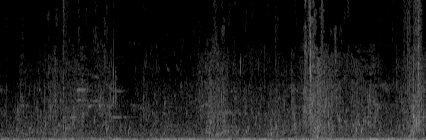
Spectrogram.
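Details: Steady low rumble like water or a boat engine, with faint scattered clicks and no animal voice.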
